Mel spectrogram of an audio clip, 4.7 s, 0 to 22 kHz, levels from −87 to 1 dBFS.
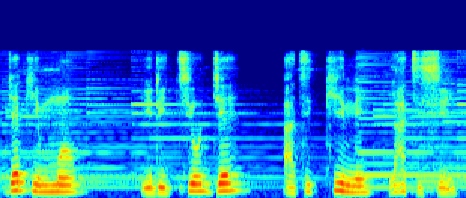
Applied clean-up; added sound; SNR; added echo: none; Harp; 19 dB; none.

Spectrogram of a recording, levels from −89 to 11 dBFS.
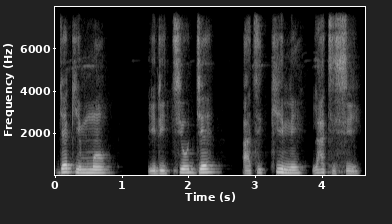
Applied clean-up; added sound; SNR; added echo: none; none; none; none.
